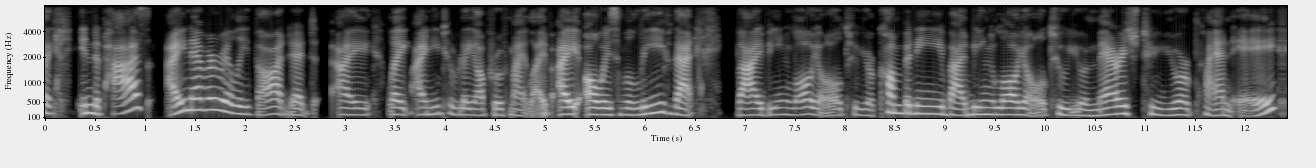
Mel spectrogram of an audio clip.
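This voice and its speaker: Woman, earnest and low-pitched. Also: dry recording, clean studio sound. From Thailand. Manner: earnest, explanatory, non-native phrasing. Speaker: financial coach. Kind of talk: podcast interview.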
